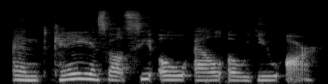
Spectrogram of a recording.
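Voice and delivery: ordinary talk, nothing marked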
